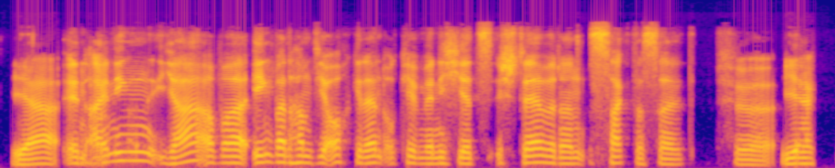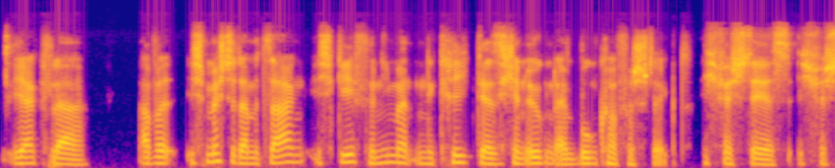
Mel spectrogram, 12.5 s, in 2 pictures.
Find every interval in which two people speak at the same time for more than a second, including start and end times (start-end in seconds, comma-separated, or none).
none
